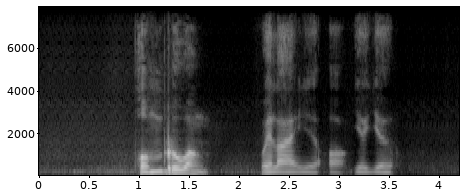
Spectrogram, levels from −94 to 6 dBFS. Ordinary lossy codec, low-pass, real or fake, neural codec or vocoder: none; none; fake; codec, 16 kHz, 0.9 kbps, LongCat-Audio-Codec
